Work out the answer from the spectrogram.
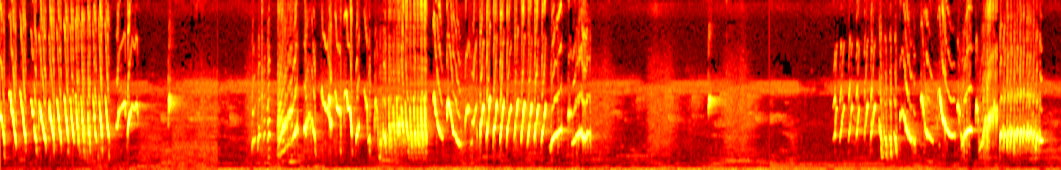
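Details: Young AF canary, past its babbling stage, learning to sing in short rolls: bursts of rapid high trills and sweeping notes, then a silent pause of several seconds before another trilled phrase, over a low steady hum.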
